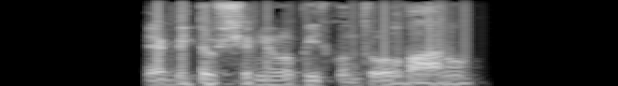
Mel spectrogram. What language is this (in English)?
Czech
